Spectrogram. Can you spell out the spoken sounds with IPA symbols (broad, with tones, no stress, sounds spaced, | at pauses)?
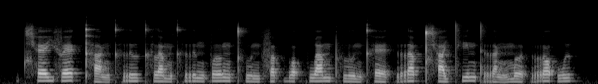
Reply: t͡ɕʰ ɛː˥˩ j f ɛː˥˩ k̚ tʰ a˩˦ ŋ kʰ r ɯː˦˥ kʰ l a˧ m kʰ r ɯ˧ ŋ p ɤː˥˩ ŋ tʰ u˧ n f a˦˥ p̚ b ɔ˥˩ ʔ k w a˥˩ m pʰ l u˨˩ n kʰ ɛː˨˩ t̚ r a˥˩ p̚ t͡ɕʰ a˧ j tʰ i˥˩ n t r a˩˦ ŋ m ɤː˨˩ t̚ r ɔ˥˩ ʔ w ɯ˥˩ k̚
